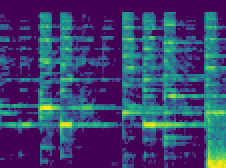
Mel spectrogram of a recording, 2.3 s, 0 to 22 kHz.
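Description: Software keyboard sounds played live from a Studiologic SL88 Studio MIDI keyboard: a quick run of short, bright pitched notes, one after another with clear attacks.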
